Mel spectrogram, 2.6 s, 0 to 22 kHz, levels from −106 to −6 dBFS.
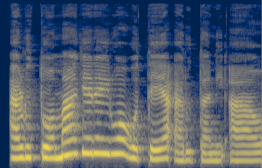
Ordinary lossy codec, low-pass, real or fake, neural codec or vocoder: none; 19.8 kHz; real; none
